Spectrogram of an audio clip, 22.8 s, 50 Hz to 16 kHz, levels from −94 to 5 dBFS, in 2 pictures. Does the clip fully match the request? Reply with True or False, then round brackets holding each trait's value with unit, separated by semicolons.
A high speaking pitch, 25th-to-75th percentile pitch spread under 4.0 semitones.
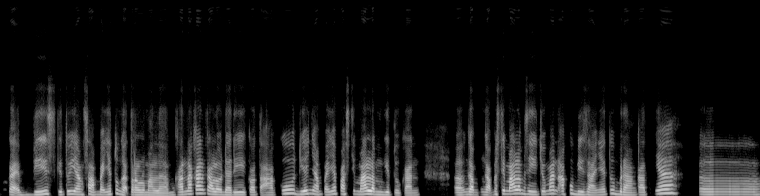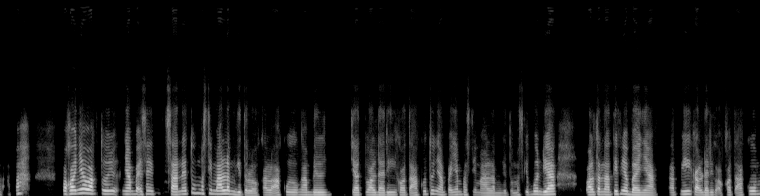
False (215 Hz; 4.5 semitones)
